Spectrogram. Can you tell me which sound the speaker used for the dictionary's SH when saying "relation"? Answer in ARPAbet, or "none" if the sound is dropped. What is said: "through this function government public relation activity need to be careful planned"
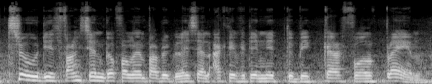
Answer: S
